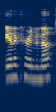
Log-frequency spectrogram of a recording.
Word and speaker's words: Anna Karenina: Anna Karenina.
